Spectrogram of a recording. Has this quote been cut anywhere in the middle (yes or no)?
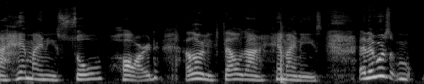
no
